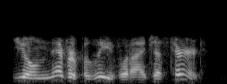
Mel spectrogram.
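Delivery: normal talking voice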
